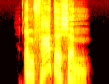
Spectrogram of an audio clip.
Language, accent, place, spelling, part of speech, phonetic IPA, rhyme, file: German, Germany, Berlin, emphatischem, adjective, [ɛmˈfaːtɪʃm̩], -aːtɪʃm̩, De-emphatischem.ogg
- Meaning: strong dative masculine/neuter singular of emphatisch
